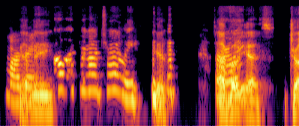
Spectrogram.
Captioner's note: laughs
